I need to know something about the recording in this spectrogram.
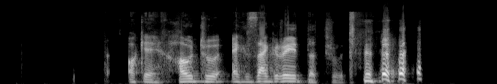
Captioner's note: laughters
